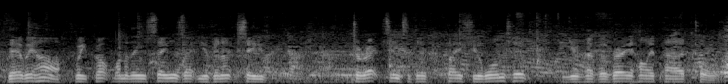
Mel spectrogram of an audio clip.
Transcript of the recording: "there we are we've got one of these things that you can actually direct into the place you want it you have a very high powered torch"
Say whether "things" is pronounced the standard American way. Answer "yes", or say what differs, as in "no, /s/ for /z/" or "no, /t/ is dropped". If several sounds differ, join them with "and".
yes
